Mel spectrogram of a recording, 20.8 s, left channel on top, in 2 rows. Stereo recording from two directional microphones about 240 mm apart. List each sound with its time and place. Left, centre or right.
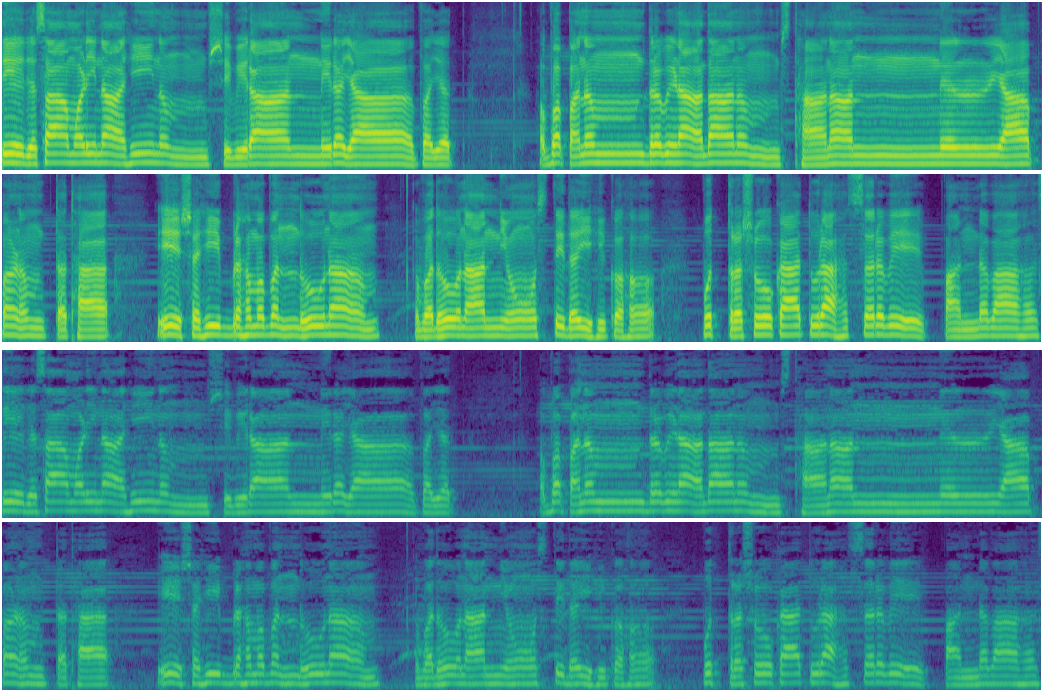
0.0 s mantra: left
